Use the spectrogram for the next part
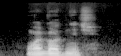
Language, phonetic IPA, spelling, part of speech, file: Polish, [waˈɡɔdʲɲɛ̇t͡ɕ], łagodnieć, verb, LL-Q809 (pol)-łagodnieć.wav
